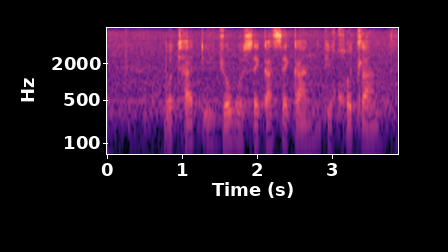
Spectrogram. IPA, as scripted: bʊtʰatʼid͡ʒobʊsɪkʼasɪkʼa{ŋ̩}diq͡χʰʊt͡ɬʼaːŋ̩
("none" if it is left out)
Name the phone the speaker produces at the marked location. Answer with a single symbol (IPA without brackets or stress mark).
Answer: ŋ̩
